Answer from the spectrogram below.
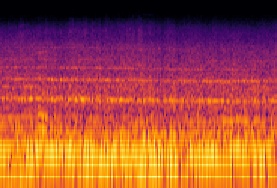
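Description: A fast eastbound freight train rushes past, a vehicle train with one locomotive on the head end and cars loaded with automobiles; a loud, steady roar of rolling wheels and rumbling cars with a sustained metallic whine, no voices.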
